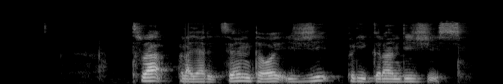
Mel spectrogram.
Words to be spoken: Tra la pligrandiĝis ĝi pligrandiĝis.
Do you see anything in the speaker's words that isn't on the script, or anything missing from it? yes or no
yes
